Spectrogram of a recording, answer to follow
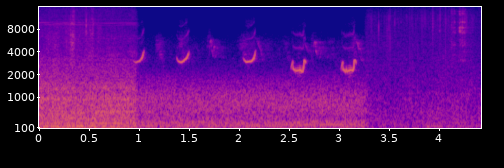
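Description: A small bird chirping: five short, sharp chirps in quick succession, starting about a second in and spread over about two seconds.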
